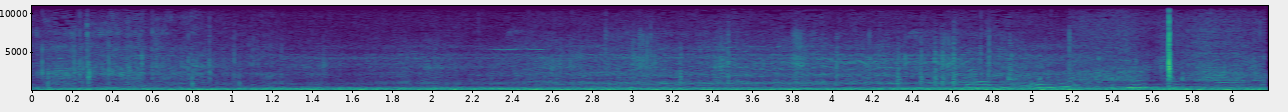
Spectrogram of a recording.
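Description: A fishing reel whirs as its handle is turned.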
